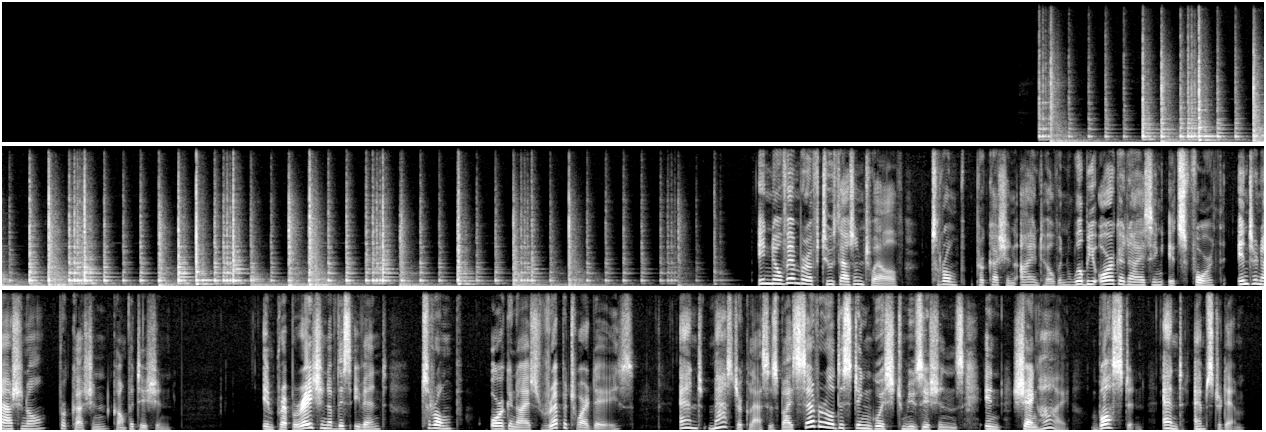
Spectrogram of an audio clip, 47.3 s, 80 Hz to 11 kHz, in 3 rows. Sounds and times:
Speech: 25.2s - 33.7s, 34.8s - 47.2s.

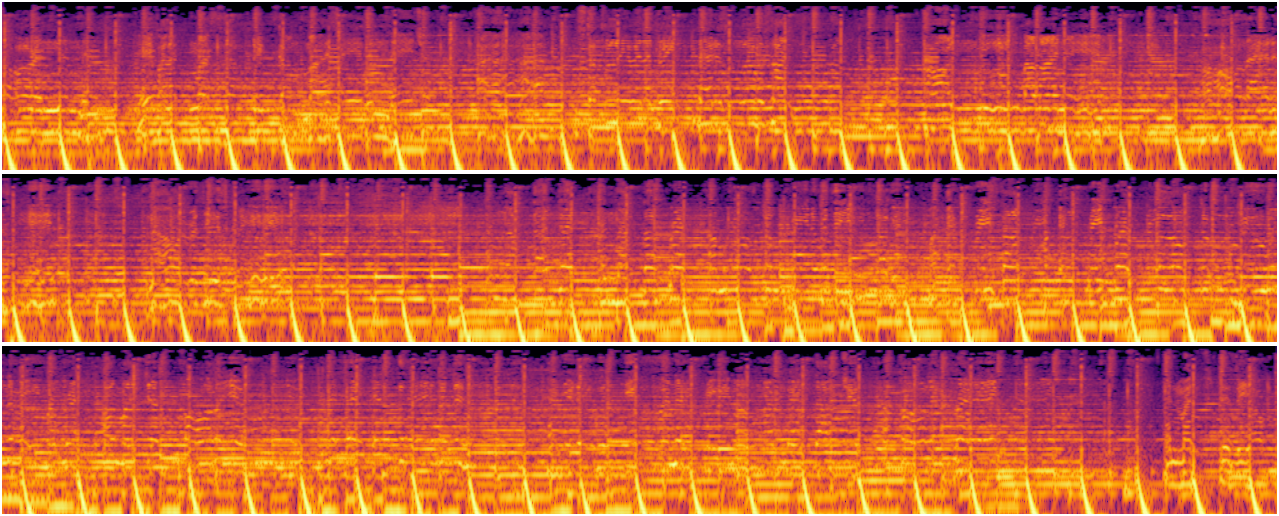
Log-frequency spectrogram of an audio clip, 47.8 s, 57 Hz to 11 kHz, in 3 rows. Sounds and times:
Music: 0.0s - 47.8s.

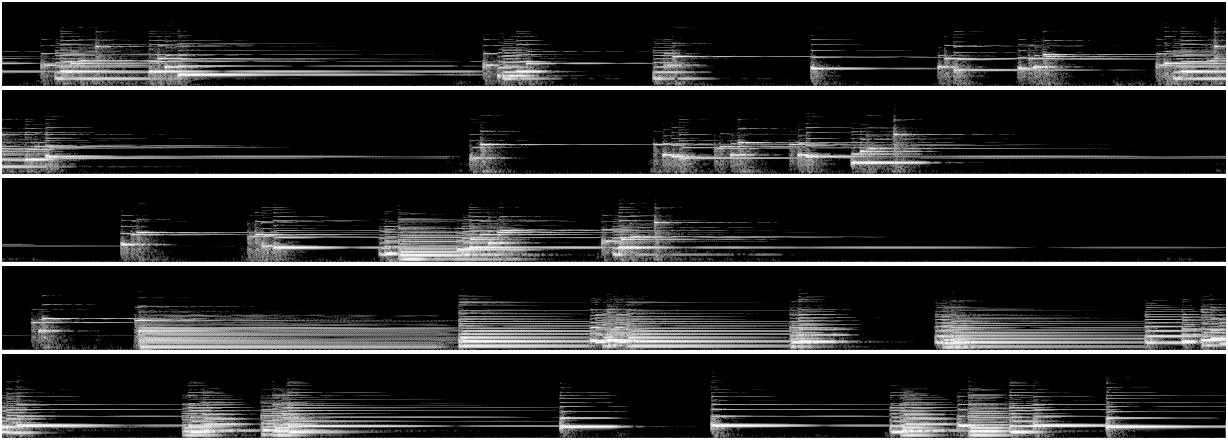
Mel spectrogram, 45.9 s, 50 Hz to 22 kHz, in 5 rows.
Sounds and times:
Music: 0.0s - 45.9s.

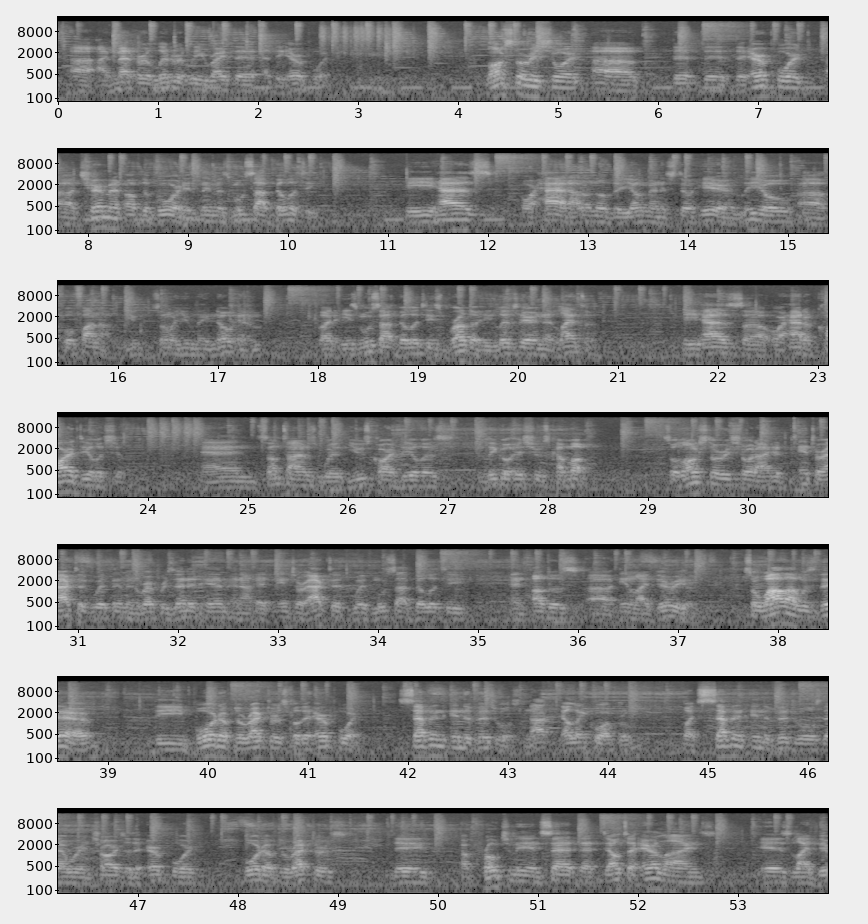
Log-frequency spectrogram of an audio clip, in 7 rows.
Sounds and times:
Music: 0.0s - 53.9s
Speech: 0.1s - 2.8s, 4.3s - 10.4s, 11.2s - 20.8s, 21.7s - 23.8s, 24.6s - 28.5s, 29.2s - 53.9s.

